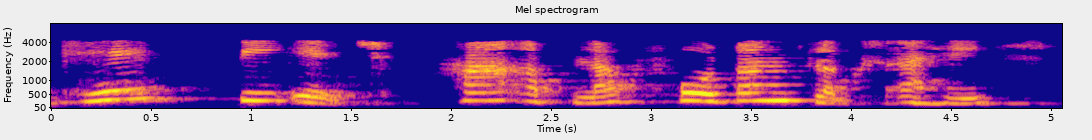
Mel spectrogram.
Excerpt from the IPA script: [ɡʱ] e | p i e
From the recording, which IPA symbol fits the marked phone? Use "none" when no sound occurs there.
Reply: ɡʱ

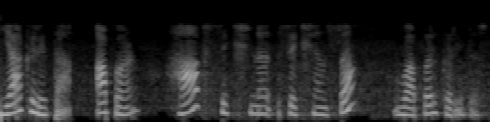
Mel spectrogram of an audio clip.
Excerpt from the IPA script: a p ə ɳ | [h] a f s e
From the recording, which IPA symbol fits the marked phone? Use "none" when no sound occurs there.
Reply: h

